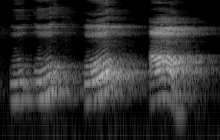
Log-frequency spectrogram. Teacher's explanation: वृत्तमुखी मतलब होंठ का आकार वृत्त के जैसा गोलाकार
